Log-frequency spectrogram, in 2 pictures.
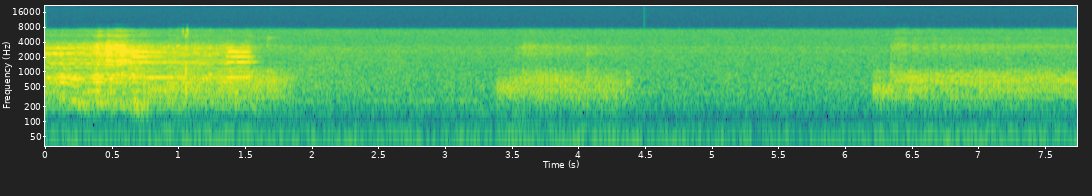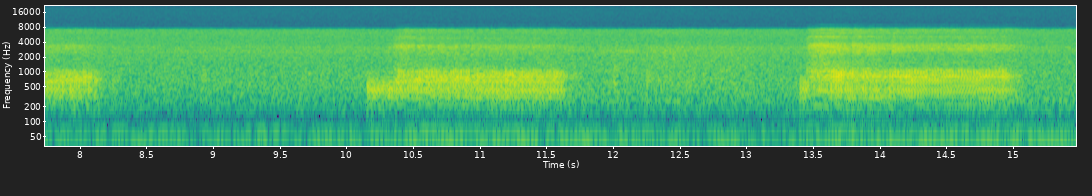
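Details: Mother snoring during sleep: soft, breathy snores repeating about every three to four seconds, roughly 16 a minute, over a quiet background.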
